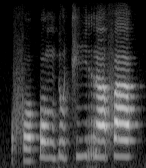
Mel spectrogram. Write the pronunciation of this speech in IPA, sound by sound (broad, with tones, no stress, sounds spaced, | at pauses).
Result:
f ɔ˨˦ k͡p ɔ˦ ŋ ɗ ʊ˦ t͡ʃ iː˦ r ã˦ f a˦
